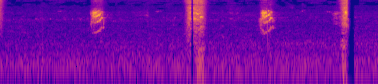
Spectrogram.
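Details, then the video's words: Calls of a female double-collared seedeater in breeding condition, used to stimulate a male: two brief, high, downward-sweeping chirps about two and a half seconds apart, with loud clicks in between. "fêmea de coleiro quente chamando para esquentar coleiro"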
